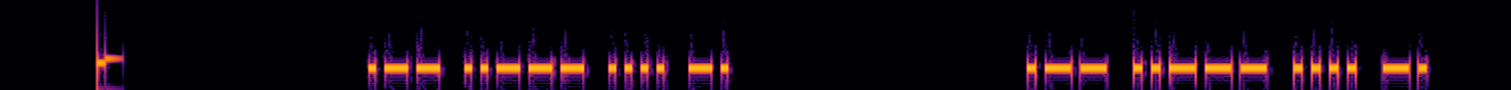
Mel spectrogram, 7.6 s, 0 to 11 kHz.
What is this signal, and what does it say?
Morse code, heard as a keyed tone, about 28 wpm, 700 Hz. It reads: W2HN W2HN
